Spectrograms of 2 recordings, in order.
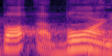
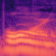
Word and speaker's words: bourne: The word born here, you may have noticed when we had it on the slide, the word born is spelled B-O-U-R-N-E.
